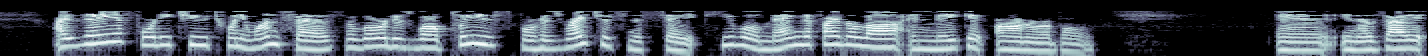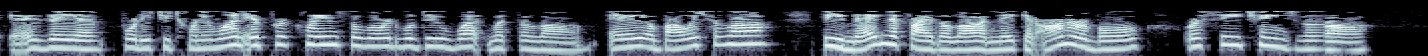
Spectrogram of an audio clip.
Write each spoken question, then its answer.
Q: And in Isaiah 42:21, it proclaims the Lord will do what with the law?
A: It's B, he will magnify the law and make it honorable.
